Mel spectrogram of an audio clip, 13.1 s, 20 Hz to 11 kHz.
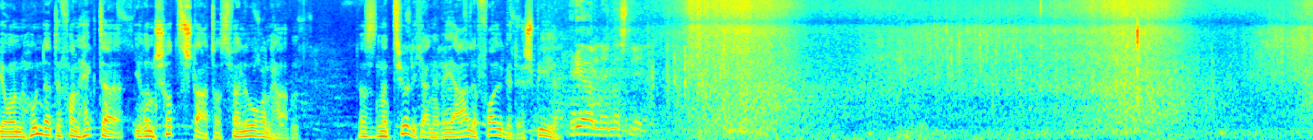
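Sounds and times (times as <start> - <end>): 
speech: 0.0 - 7.0
sea waves washing over a pebble beach beside the Black Sea: 5.7 - 13.1
wind noise: 6.5 - 13.1.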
